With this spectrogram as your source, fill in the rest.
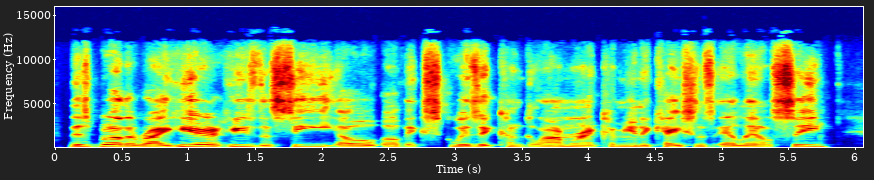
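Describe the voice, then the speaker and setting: A man with a Southern US accent speaks in a high voice with fairly even intonation, hardly pausing, against a quiet background. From Alabama. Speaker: podcast host. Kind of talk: scripted intro; casual interview. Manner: relaxed slangy.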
